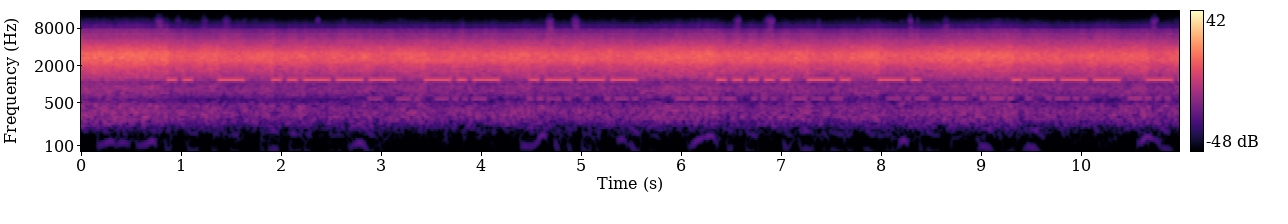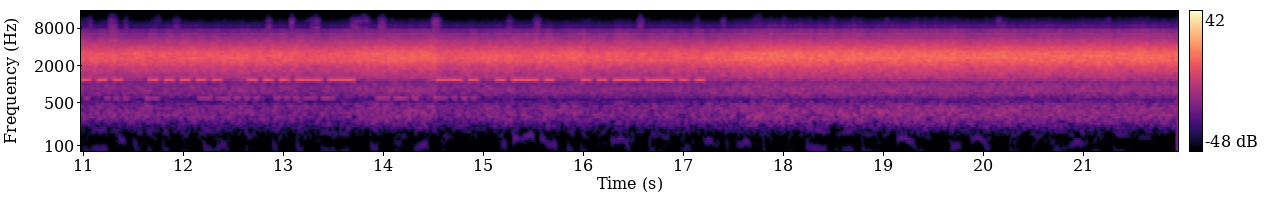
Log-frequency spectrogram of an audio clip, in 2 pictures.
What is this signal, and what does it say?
Morse code, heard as two keyed tones, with radio static and speech in English. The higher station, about 15 wpm, 1180 Hz: IT2KJ 5NN JB53 NR?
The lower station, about 25 wpm, 590 Hz: TNX FER QSO KAREL BEST 73 GB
